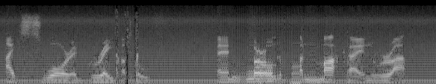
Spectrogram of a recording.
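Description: A raspy mains buzz built on 60 Hz harmonics runs throughout, fairly loud against the speech; its spiky, edgy texture separates it from a smooth hum. From 1.15 to 1.38 s, frames out of order: two neighbouring blocks of about 96 ms swap places, giving a garbled flutter but no lost time, unlike a dropout. From 2.22 to 3.28 s the speech turns into a rigid metallic drone fixed at 50 Hz, robotic sound from repeated short buffers. This is likely caused by 20 ms chunks being replayed while about half the real audio is skipped. Unlike the mains buzz, this drone tracks the speech's rhythm and stops when the stretch ends.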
